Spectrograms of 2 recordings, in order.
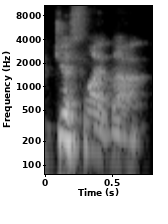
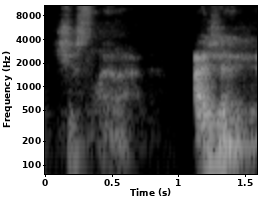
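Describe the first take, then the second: First: Said in the usual way. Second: Hushed, husky comedian catchphrase, drawn out; low, slow comic impression, nearly all breath; Tommy Cooper. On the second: Artist quoting a comedian after saying it himself, hushed comic impression. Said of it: "That's my Tommy Cooper impression".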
